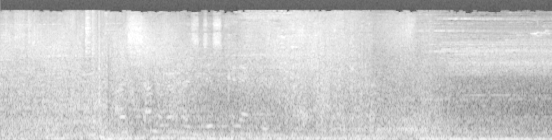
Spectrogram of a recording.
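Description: A loud explosion bursts as a structure is destroyed.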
